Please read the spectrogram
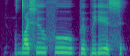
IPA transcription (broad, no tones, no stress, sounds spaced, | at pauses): dˤ i xʲ uː f uː p e p i ɾʲ e s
